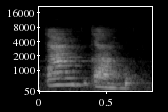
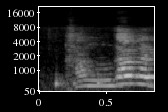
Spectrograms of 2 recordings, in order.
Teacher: 예사소리보다 강하고 단단한 깡깡. 깡깡을 발음하는 게 강강을 발음할 때보다 성대가 긴장됩니다. 성대가 긴장되는 된소리예요.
